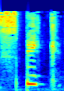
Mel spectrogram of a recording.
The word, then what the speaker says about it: speak: And speak and break are pronounced differently, although they both have E-A-K at the end.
